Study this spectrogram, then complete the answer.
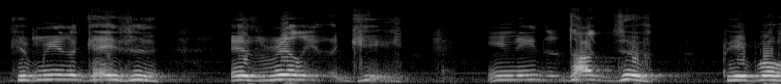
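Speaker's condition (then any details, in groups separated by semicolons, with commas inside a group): Cerebral palsy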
